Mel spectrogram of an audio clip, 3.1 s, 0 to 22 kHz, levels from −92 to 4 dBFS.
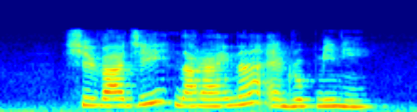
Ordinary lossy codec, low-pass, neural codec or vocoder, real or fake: none; 7.2 kHz; vocoder, 22.05 kHz, 80 mel bands, Vocos; fake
